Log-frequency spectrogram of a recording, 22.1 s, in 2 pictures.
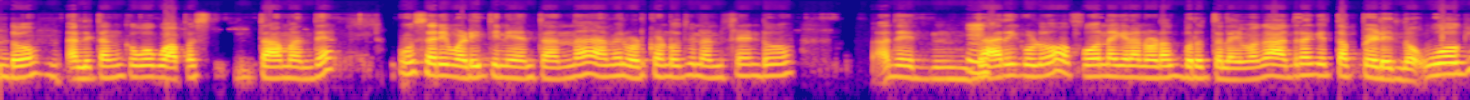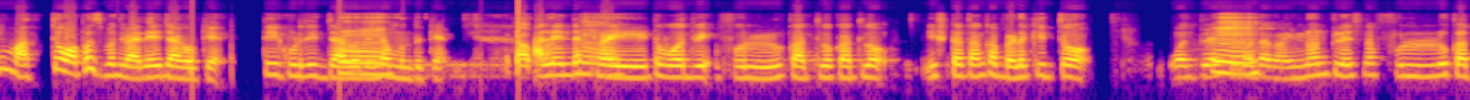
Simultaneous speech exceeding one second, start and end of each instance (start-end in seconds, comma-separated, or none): none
